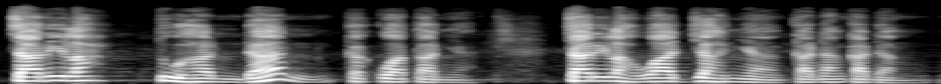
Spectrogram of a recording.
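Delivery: slow, forceful group-reading lead; loud proclamation. Real, not acted. Preacher leading the congregation through the verse, loudly proclaiming. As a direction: project each phrase to the whole congregation.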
